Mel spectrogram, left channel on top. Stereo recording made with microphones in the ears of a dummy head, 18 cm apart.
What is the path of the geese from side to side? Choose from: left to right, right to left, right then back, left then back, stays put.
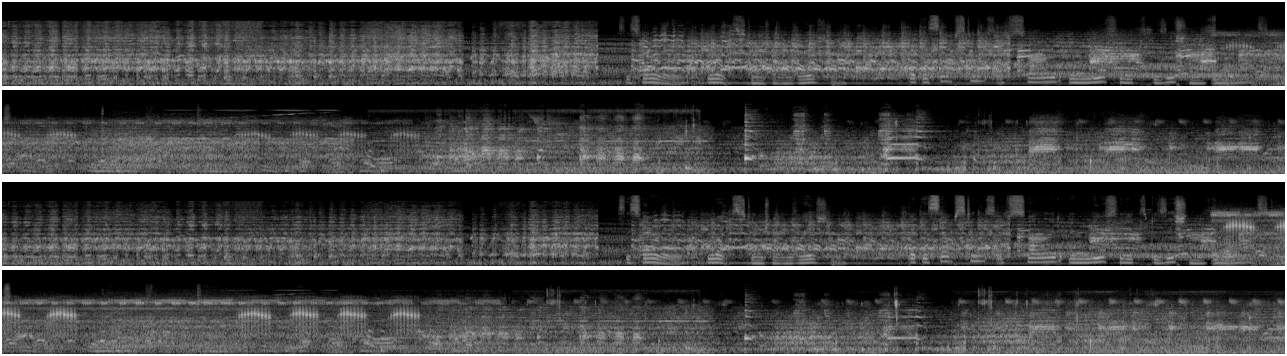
stays put.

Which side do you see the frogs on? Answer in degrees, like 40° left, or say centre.
60° right.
